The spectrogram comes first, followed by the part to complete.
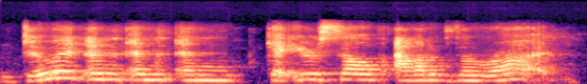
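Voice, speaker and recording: A woman's voice: on the high side, steady tone, moderate pace, a little mellow. Woman chatting on a slightly dull, distant mic. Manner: encouraging, emphatic and repetitive. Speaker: livestream host. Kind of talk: casual chat to live viewers.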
